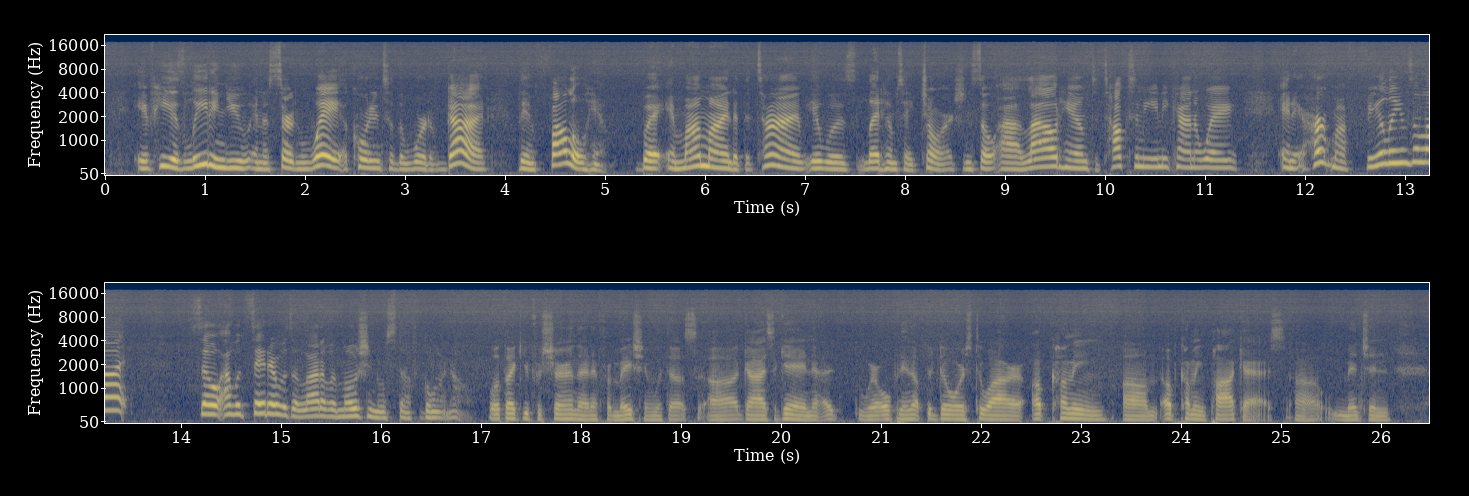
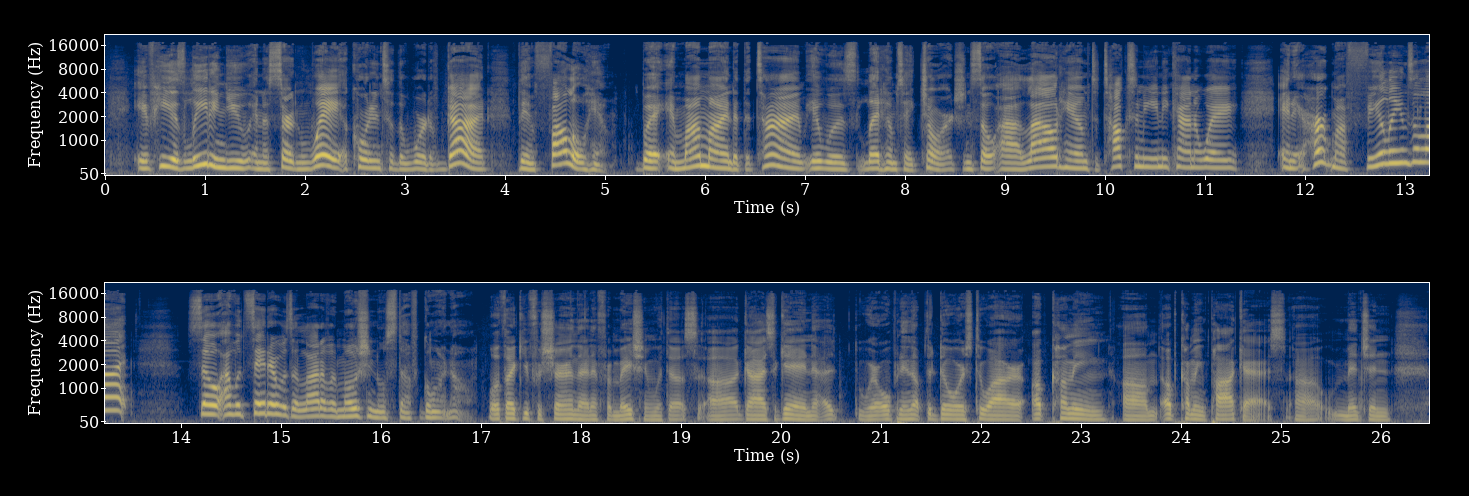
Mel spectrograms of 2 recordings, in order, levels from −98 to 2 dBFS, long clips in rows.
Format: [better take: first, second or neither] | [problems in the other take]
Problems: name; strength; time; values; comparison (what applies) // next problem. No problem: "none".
second | hiss; noticeable; throughout; 15 dB below the speech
